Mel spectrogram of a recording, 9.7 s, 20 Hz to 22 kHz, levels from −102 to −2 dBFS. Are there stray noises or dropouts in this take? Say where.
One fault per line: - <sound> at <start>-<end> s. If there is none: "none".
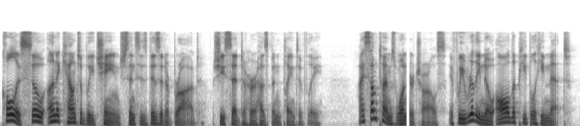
- dropout at 6.8-6.8 s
